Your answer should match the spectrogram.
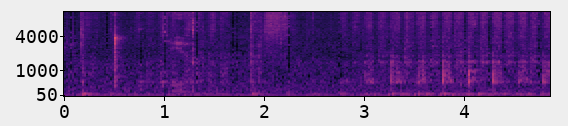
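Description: Glue residue being rubbed off a craft journal page with a finger, a soft dry scuffing and light ticking in short repeated strokes, close and quiet, with faint background noise.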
